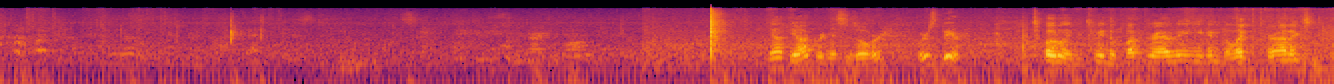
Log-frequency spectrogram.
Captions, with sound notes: [ hands clap ] Now that the awkwardness is over where's the beer? Totally. Between the butt grabbing and the electronics...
